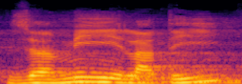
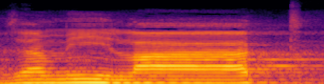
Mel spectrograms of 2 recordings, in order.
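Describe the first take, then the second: First: The vowel after the 'l' is kept short. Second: The vowel after the 'l' is held long. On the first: It refers to one female friend. "Kalau pendek" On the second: It refers to several female friends. "lanya panjang"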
